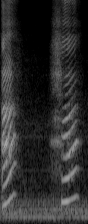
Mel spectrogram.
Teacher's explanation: hati-hati h-nya ha tengah tenggorokan ya. harus bisa membedakan pada ha tengah tenggorokan ya.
